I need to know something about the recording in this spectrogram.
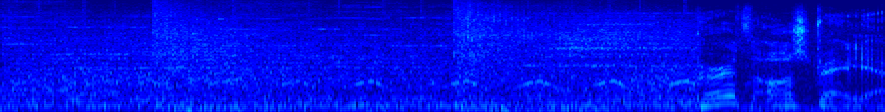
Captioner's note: dramatic music; sirens wailing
